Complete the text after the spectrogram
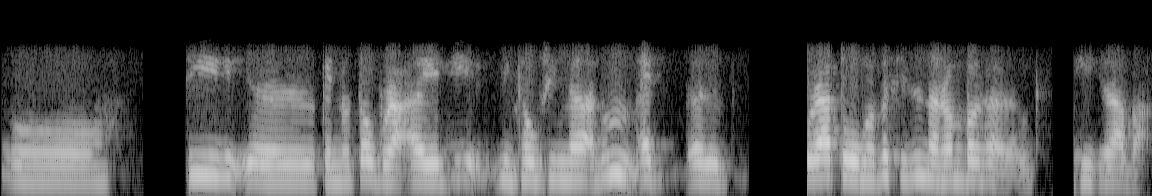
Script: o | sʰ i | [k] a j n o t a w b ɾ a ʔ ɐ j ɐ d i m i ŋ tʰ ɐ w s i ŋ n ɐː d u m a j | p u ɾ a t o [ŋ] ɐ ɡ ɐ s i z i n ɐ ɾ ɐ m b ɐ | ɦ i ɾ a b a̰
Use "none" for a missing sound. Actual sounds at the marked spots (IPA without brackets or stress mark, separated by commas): k, ŋ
